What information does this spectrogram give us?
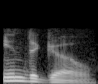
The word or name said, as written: indigo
